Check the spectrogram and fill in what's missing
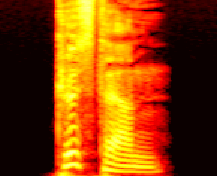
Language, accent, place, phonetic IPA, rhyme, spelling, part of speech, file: German, Germany, Berlin, [ˈkʏstɐn], -ʏstɐn, Küstern, noun, De-Küstern.ogg
- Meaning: dative plural of Küster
